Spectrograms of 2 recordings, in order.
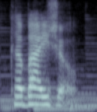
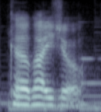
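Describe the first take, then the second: First: It is said with an Argentine accent. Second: It is said with an Argentine accent.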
